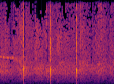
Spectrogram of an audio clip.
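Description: An audience applauds the church's ministry that goes out on Friday nights to serve people at the bus station in Brasília, bringing food, hot broth and hope. The clapping is a steady, dense wash, with three louder, sharper claps standing out at an even rhythm. No voices are heard.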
